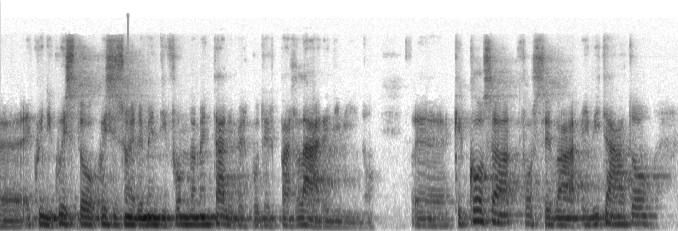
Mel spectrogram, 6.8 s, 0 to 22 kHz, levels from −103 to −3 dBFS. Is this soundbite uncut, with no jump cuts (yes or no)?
yes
